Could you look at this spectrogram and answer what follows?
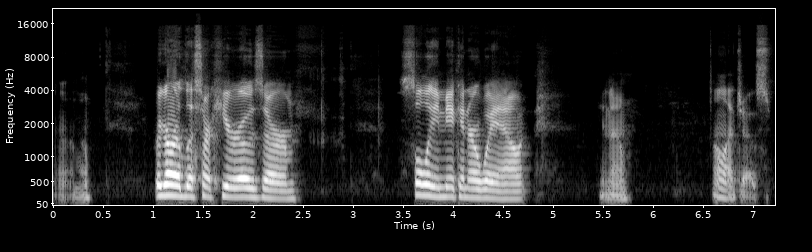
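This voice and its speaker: A woman's voice: lowish voice, unhurried, pauses often, clear, resonant tone. A nineteen-year-old woman giving rambling, chatty commentary while playing a video game, full of "like" fillers and frequent laughs. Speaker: gaming YouTuber. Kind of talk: rambling let's-play commentary.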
